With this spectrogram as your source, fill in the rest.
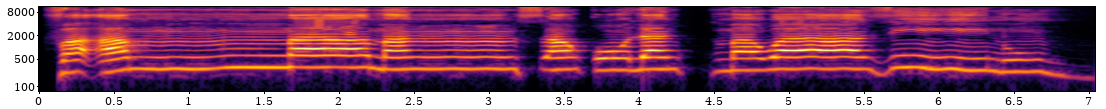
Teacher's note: اب یہاں پر جو فا ہے اس کے اوپر زبر ہے، آگے جو الف ہے یا حمزہ ہے اس کے اوپر زبر ہے، آگے جو میم ہے وہ مشدد ہے، اور میم کے آگے جو الف ہے اس کو ایک الف جتنا ہم کھینچیں گے، یہ حمزہ ہے۔ فَأَمَّا اس کو ہم تشدید بھی کریں گے اور یہاں پر غنہ بھی کریں گے، آگے جو میم ہے اس کے اوپر زبر ہے، نون جو ہے اس کے اوپر جزم ہے، آگے سا ہے، سا کے اوپر زبر ہے، جو مین ہے من ہے اس میں بھی ہم غنہ کریں گے، فَأَمَّا جو ہے اس میں بھی غنہ کریں گے۔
